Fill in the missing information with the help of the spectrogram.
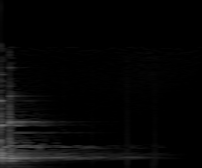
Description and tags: hip-hop style piano
crystal, high, piano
